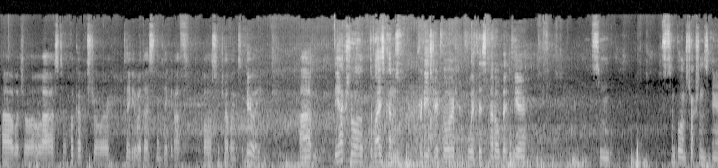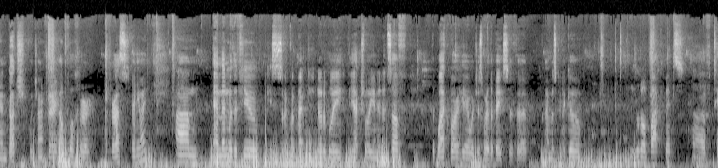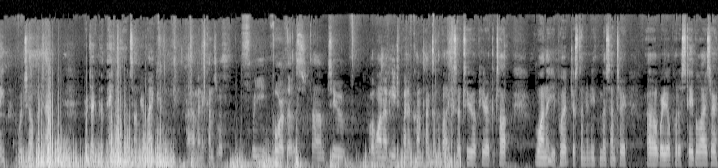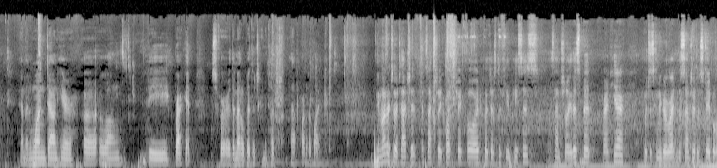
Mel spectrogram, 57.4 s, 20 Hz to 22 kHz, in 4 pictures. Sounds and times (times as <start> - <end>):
Speech: 0.0 - 5.3, 6.0 - 10.7, 11.8 - 12.3, 13.2 - 22.4, 23.0 - 26.0, 26.8 - 29.8, 30.4 - 49.6, 50.6 - 57.4.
